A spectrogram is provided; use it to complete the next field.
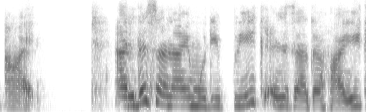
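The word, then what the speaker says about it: Anaimudi: the highest peak of the western C is anai murri a n a i m u d i anai mudi a n a i m u d i and this anai moodi peak is at the height of 2695 M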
